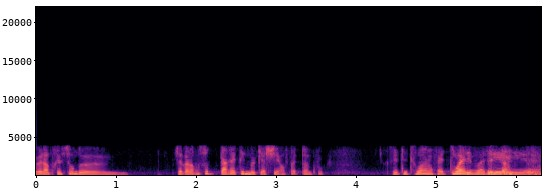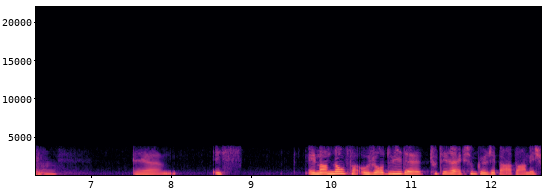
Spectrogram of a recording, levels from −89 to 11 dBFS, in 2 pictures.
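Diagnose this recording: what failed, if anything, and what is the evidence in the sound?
The codec stage is the culprit: this speech has been through G.729, probably the 8 kbit/s A variant judging by the sound. The band sits at roughly 150 Hz to 3.7 kHz, with nothing above 3.7 kHz, and the speech sounds plainly rough and synthetic because the decoder rebuilds it from a filter, a pitch predictor and sparse pulses.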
